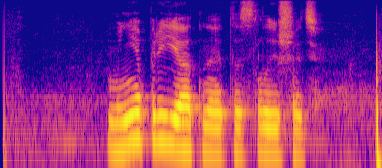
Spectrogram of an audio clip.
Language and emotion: Russian, neutral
